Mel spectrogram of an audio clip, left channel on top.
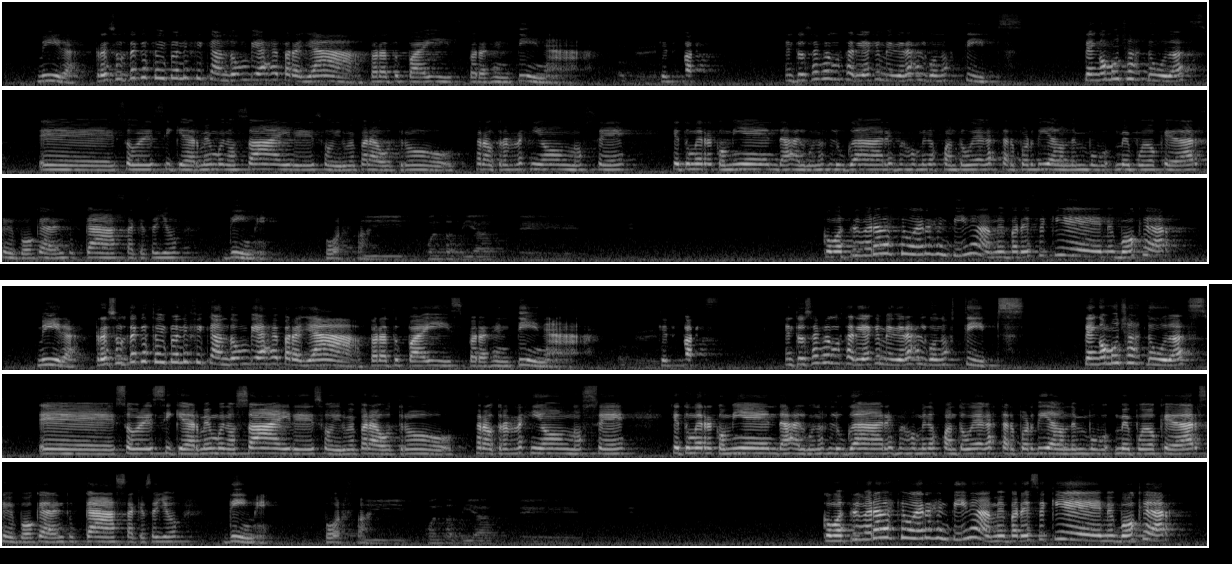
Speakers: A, on the right; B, on the left.
A: Mira, resulta que estoy planificando un viaje para allá, para tu país, para Argentina.
B: Ok.
A: ¿Qué te parece? Entonces me gustaría que me dieras algunos tips. Tengo muchas dudas eh, sobre si quedarme en Buenos Aires o irme para otro, para otra región, no sé, qué tú me recomiendas, algunos lugares, más o menos cuánto voy a gastar por día, dónde me, pu- me puedo quedar, si me puedo quedar en tu casa, qué sé yo. Dime, porfa.
B: ¿Y cuántos días eh, tenés?
A: Como es primera vez que voy a Argentina, me parece que me puedo quedar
